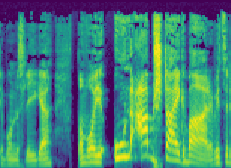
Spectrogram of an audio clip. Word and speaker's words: unabsteigbar: Unabsteigbar, precis. Det är helt rätt.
